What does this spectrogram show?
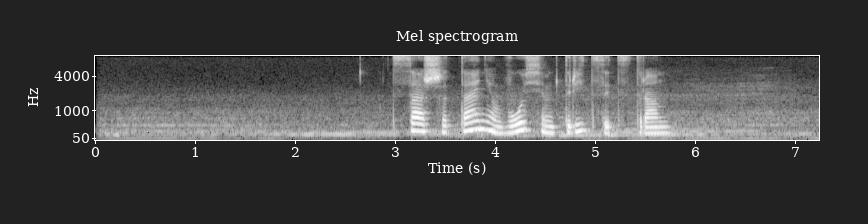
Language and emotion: Russian, neutral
